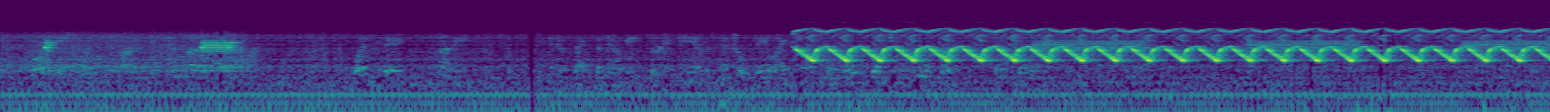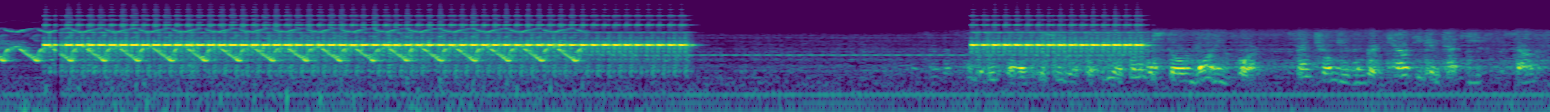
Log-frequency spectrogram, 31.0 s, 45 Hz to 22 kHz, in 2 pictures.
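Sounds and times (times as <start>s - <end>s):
falling electronic siren sweep: 8.0s - 27.0s
high pulsing alarm tone: 8.0s - 27.1s.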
